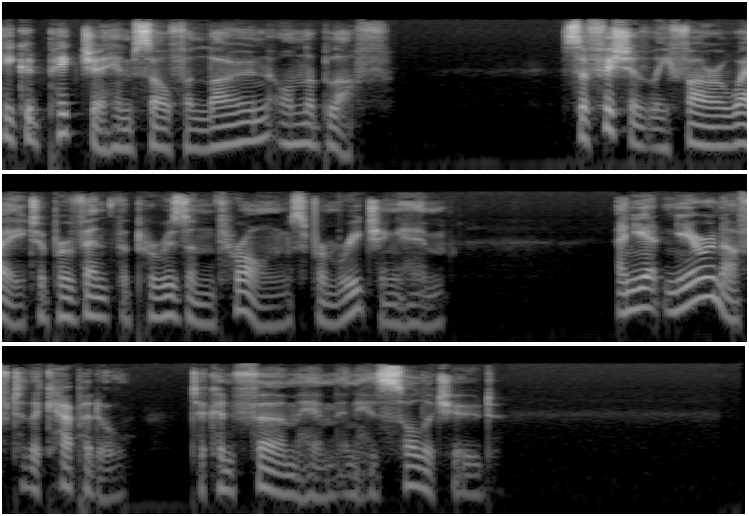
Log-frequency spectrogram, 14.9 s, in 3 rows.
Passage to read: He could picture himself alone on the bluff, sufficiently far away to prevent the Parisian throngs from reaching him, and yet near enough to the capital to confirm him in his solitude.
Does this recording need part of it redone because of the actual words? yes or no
no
